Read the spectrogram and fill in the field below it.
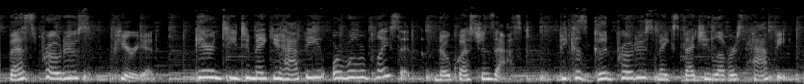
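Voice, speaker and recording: An American woman voices a punchy scripted radio ad in short phrases. Her voice is high, with music clearly playing behind it. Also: moderate pace. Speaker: commercial announcer.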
